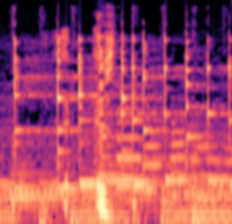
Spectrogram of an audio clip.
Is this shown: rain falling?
no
